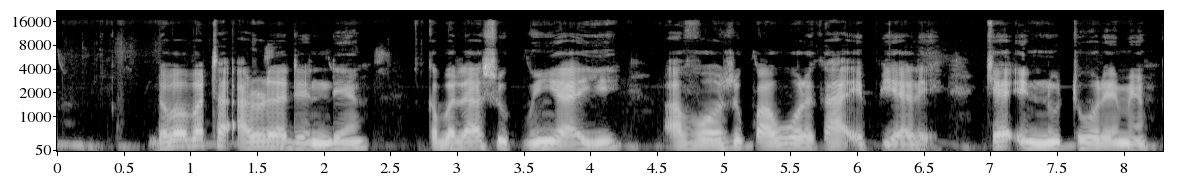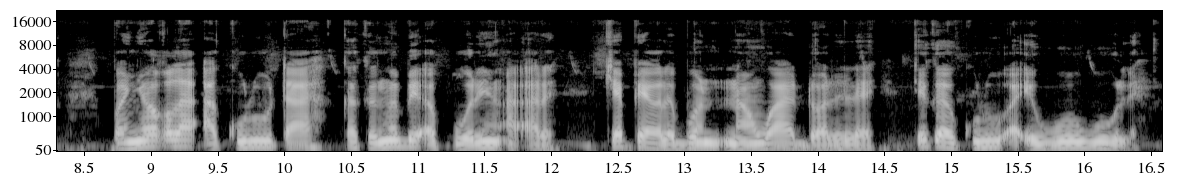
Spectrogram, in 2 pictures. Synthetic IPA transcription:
dɔ˨ba˦ba˦ta˨ʔa˨ɾɪ˦la˦dɪ˨ndɪ˦ŋ | ka˨ba˨daː˦su˦bu˦nja˨ji˦a̰˨vɔː˨zʊ˦k͡pa˨wʊː˦ɾɪ˦ka˨˦ʔɪ̰˨pɪ˨jɛ˨lɪ̰˦t͡ʃɛ˦ʔɪ˨nːu˦tʊː˦ɾɪ˦mɪ˨ŋ | ba˨ɲɔ˦ɣla˦ʔa˨ku˦ɾuː˦taː˦ka˨ka˨ŋa˦be˦ʔa˨po˨ɾɪ˦ŋa̰˨ʔa̰˨ɾɪ˨t͡ʃɛ˦pɛ˨ɣɪ˨lɪ˨bʊ˦nːa˦nwaː˦dɔ˨ɾɪ˦lɛ˦t͡ʃɛ˦ka˨ku˦ɾu˦ʔa̰˨ʔɪ˨woː˦wo˦ɣlɪ˨

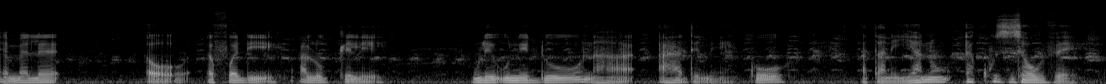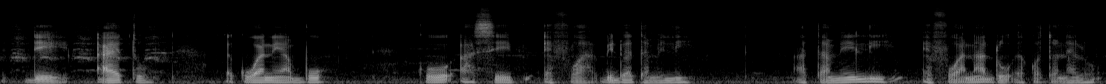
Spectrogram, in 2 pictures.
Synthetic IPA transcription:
ɛ˨mɛ˨lɛ˦ | ɔ̰˨ɛ˦fʊ˦ɛ˦dɪ̰˨a˨lʊ˨ke˨lḛ˨ | wle˨ʔu˦ne˨do˦nã̰˨ɦa̰˨˦ | a˦ɦa˨dɪ˨nɪ̰̃˨kʊ̰˦ | a˨t̪a˨nɪ̰̃˨ja˦nʊ̃˦ɛ˦kʊ˦zɛ˦wvɛ˨dɪ˨a˨ɪ˦tʊ˨ | ɛ̰˨kʊ˦wa˦nɪ˨a̰˨bʊ˦ | kʰʊ˦a˨sɪ̰˨ɛ˨fʊ˨a˨bɪ˦dʊ˦a˨t̪a˨me˨li˦ | a˨t̪a̰˨me˦li˦ | ɛ˨fʊ̰˨a̰˨nã̰˦dʊ˨ʔɛ˨kɔ̰˨t̪ɔ˨nɛ̃˨lʊ˦

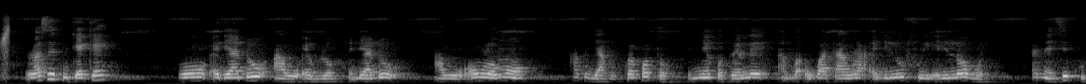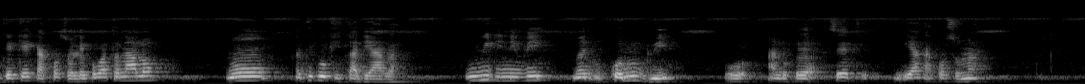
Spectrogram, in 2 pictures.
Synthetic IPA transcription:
ɔ˨lɔ˨˦se˦ku˨kɛ˨kɛ˦ | bʊ˦ʔɛ̰˨dɪ˨a˨dʊ˦a˨wʊ˨ʔɛ˨blɔ˨ɛ̰˨dɪ˨a˨dʊ˦a˨wʊ˨ʔɔ̰˦wlɔ˨˦mɔ˦ka˦tɪ˨d͡ʒa˨kʊ˨kʷɛ˦kɔ˦t̪ɔ˨ɛ˨dɪ˨n˦ɛ˦kɔ˨t̪ɔ˨ɛ˨˦lɛ˦a̰˨ɡ͡bʊ̰˦ɡ͡ba˨ta˨wla̰˦ʔɛ̰˨dɪ˨lɔ˦fu˨e˨ɛ̰˨dɪ˨lɔ˦ɡɛ˨ | ka˦tɪ˨nɛ˨se˦ku˨kɛ˨kɛ˦ka˨kɔ˦sɔ˨lɛ˨kɔ˦ba˦tɔ˦nã˦lɔ˦ | nʊ˦ka˨ti˦ko˦ki˨ka˨dɪ˨a˨va˨ | wʊ˦wi˦dɪ˨nɪ˦bɪ˦ma˦kɔ˨nũ˦du˨e˨ | ʊ˨a̰˨lʊ˨kɛ˨sɛ˦tɪ˦a˦ka̰˨kɔ˦sɔ˨mã˦˨

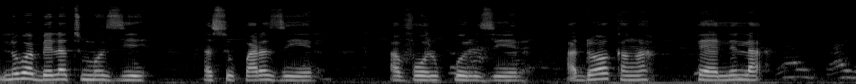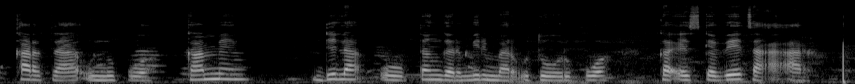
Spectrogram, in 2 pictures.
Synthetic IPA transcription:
nʊ˦ba˦bɛ˨la˦tʊ˦mo˦zi˦e˦ | a˨su˨k͡pa˨ɾɪ˦zɪː˨ɾɪ˨ | a˨vɔ˨lk͡po˨lzɪː˨ɾɪ˨ | a̰˨dɔː˦ka˨ŋa˦pɛː˨lɪ˦la˦ | ka˦ɾɪ˨taː˨˦ʔʊ̰˨nu˦pu˦ɔ˦ka˨˦mɪ˦n | dɪ˦la˦ʊ˨ta˦ŋɡa˨ɾɪ˨mi˦ɾɪ˦ma˨ɾɪ̰˨ʔʊ̰˨toː˨ɾɪ˨pu˦ɔ˦ka˨ʔɛ˨ska˨veː˦ta˨ʔa̰˨ʔa˨ɾɪ˨

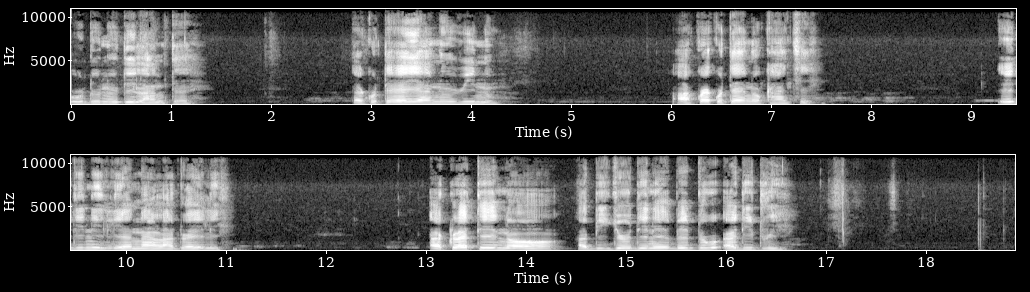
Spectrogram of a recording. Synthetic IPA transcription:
u˦du˦nũ˨dɪ˦la˨ñ̩˦tɛ˦ | ɛ˨kʊ˨tɛ˨˦ɛ˦ja˦nʊ̃˦wi˦nũ˦ | a̰˨˦kʊ˦ɛ˦kʊ˨tɛ˦nʊ̃˦ka˦t͡ɕɪ˨ | e˦di˦nĩ˦li˨ɛ˨nã˨la˨dʊ˨a˨˦jli˨ | ɛ˨klɛ˦te˦nɔ̃˨a˨bi˨d͡ʒo˨dɪ˨nẽ˨be˦dʊ˦ʔa˦di˦du˨e˦

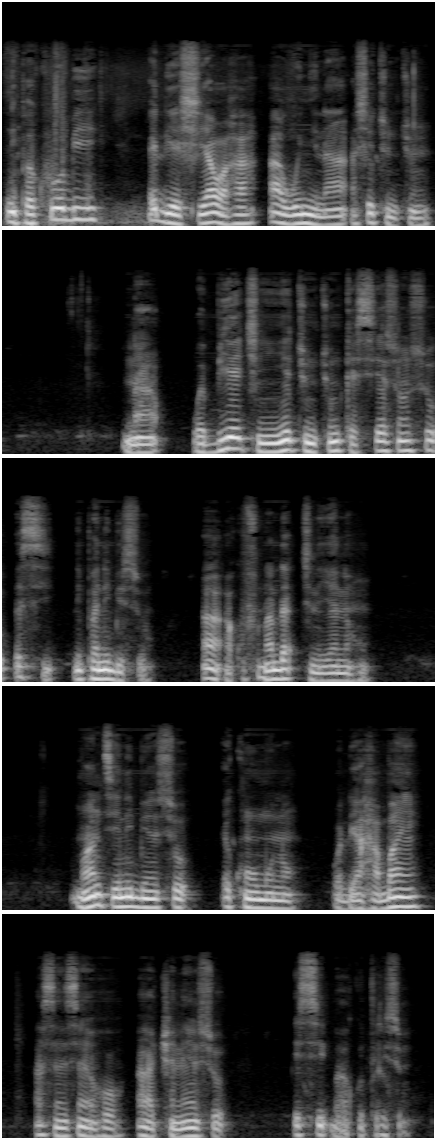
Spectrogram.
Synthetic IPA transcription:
nĩ˨pʰa˨kʰu˦o˦bi˦ | ɛ˦dɪ˨æ˨ɕɪ˨a˦wɔ˨ɦa˦a˦wɔ˦ɲĩ˨nãː˨˦ʔa˨ɕɛ˦tʰũ˨ntʰũ˨˦m | nã˨ | wɔ˨æ˨bi˦e˦t͡ɕʰi˨nɪ̃˨˦ɛ˦tʰũ˨ntʰũ˦mkʰɛ˨sɪ˦ɛ˦sʊ˦n̩˦sʊ˦æ˦sḭ˨ | nĩ˦pʰa˦nɪ̃˦bi˨sʊ̰˨ | a˦ʔa̰˨kʰʊ˨fʊ˨nã˦da˦t͡ɕʰɪ˨nɪ̃˨jɛ˦nɪ̃˦ɦʊ̃˦ | mʊ̃˨ã˦ntʰɪ˦ɛ˦nɪ̃˦bi˦n̩˦sʊ˦ | ɛ˦kʰɔ̃˨˦mũ˦nʊ̃˦ | wɔ˨dɪ˨a˨ɦa˨bã˦n | a˦sɪ̃˨n˦sɛ̃˦˨ɦɔ˦a˦˨t͡ɕᶣʰɪ˨nɪ̃˦n̩˦sʊ˦ | e˦si˨ba̰ː˨kʰʊ˦tʰi˨ɾi˦sʊ̰˨

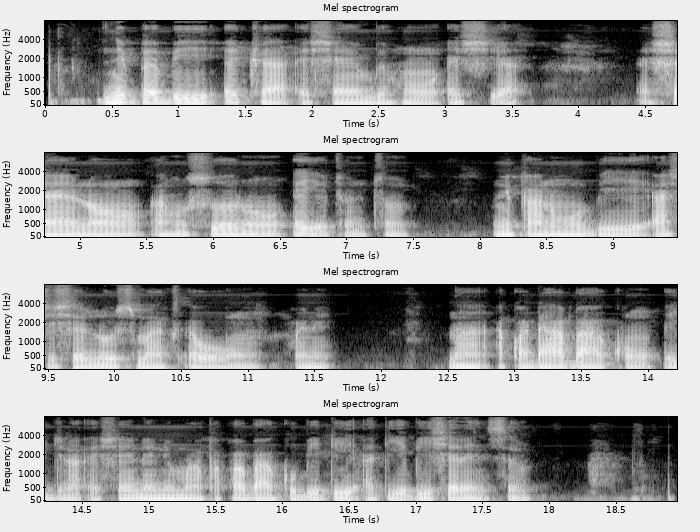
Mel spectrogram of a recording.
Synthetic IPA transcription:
n̩˦nĩ˦pʰa˦bi˦æ˦t͡ɕᶣa˨ʔɛ˨ɕɛ̃˦n˦bi˦hʊ̃˦æ˦ɕi˨a̰˨ | ɛ̰˨ɕɛ̃˦nnʊ̃˦a˦ɦʊ̃˦su˦o˦nʊ̃˦ɛ˦jɛ˨tʰũ˨ntʰũ˦m | n̩˦nĩ˦pʰa˦nʊ̃˦mʊ̃˦biː˦a̰˦ɕɪ˨ɕɛ˦no˦sma˨ksɛ̰˦wɔ˨wɔ̃˨ŋhɪ̃˦nɪ̃˦ | nã˨a̰˨kʰa˨daː˨˦baː˨kʰʊ̃˦e˦d͡ʑi˨nã˨ʔɛ˨ɕɛ̃˦nʊ̃˦nĩ˦mʊ̃˦a˨pʰa˨pʰa˦baː˨kʰʊ̃˦bi˦dɪ˦a̰˨dɪ˦e˦bi˦ɕɛ˦nɪ̃˨n̩˨sɛ̃˦m

